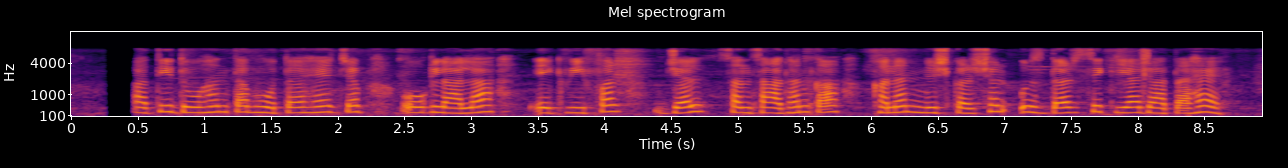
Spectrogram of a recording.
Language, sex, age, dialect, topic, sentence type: Hindi, female, 60-100, Marwari Dhudhari, agriculture, statement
